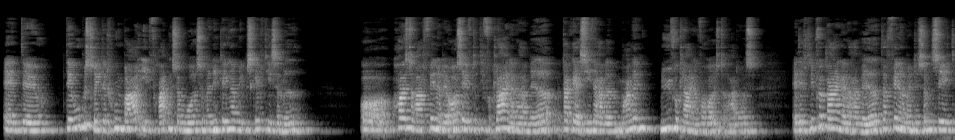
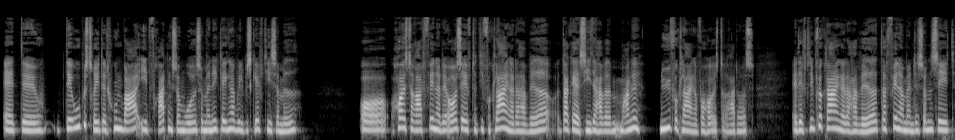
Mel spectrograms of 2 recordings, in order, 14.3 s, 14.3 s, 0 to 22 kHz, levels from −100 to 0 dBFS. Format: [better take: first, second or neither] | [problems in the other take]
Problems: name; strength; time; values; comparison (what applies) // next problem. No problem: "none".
second | room echo; slight; dies away in 0.4 s // off-mic speech; far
